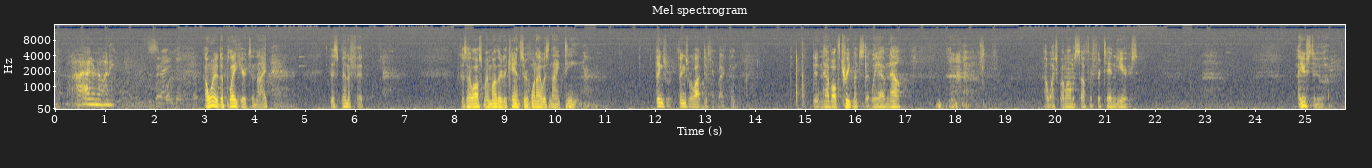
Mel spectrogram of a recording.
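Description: A middle-aged man speaks with animation into a microphone over loudspeakers.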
